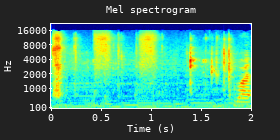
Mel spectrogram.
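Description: Pump spray bottle of facial primer water misting onto the face, two short hissy spritzes: one at the start and one about a second in. Low background music runs underneath.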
